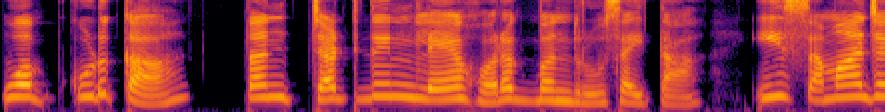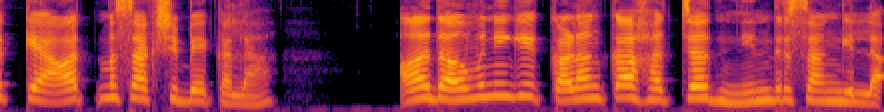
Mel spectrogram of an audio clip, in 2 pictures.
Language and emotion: Kannada, disgusted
